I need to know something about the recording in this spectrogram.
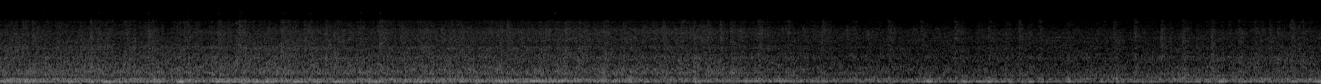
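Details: Hornby J15 model loco, slow and noisy since new about two years ago; after new motor fitted and worm gear regreased, soft even hum with light wheel clatter, steady, no whirring: running a lot quieter and smoother, normal.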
